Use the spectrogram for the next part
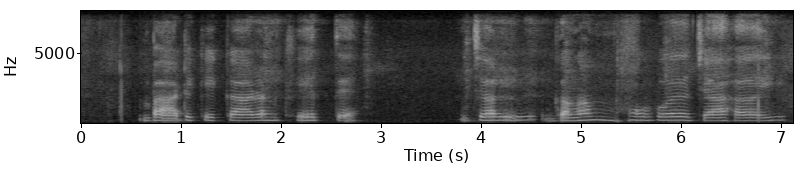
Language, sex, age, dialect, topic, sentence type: Magahi, female, 31-35, Southern, agriculture, statement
